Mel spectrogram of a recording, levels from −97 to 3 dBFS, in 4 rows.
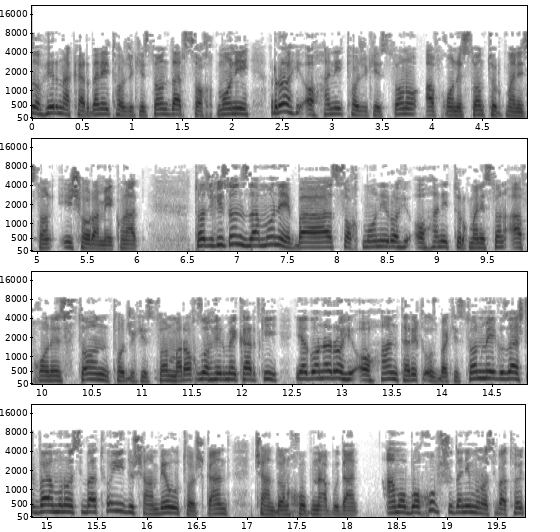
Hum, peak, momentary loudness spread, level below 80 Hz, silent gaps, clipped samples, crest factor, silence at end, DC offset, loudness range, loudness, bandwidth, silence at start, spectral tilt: none; -6 dBFS; 6 LU; -58 dBFS; none; under 0.1%; 12 dB; 0 s; under 0.1%; 3 LU; -19 LUFS; 8.8 kHz; 0 s; -5 dB/octave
